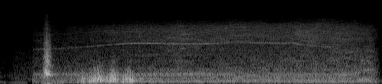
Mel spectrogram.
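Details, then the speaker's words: Land Rover Range Rover L322 4.4 TDV8 diesel pulling away under throttle: thin, high whistle climbs and holds, then fades off throttle and is fine at steady speed; whine on acceleration, owner wonders whether the turbos are failing. "Y no sé, es como que cuando ya vas a velocidad está más o menos bien porque no estás pisando el acelerador, pero es solo ese inicio"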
